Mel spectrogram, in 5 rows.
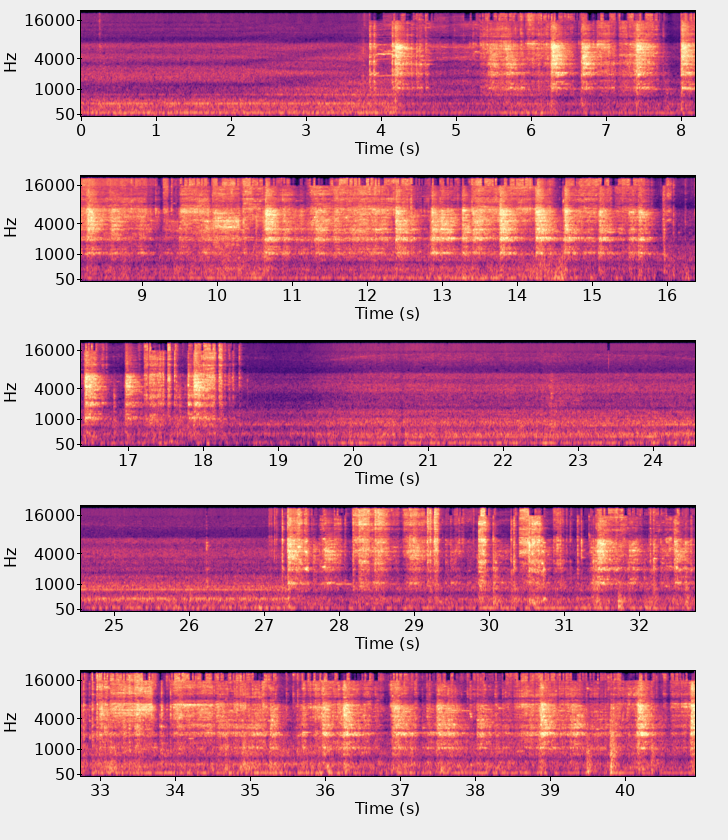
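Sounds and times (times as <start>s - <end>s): excavator engine hum: 0.0s - 40.9s
steel tracks clanking: 2.6s - 18.7s, 25.6s - 40.9s.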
